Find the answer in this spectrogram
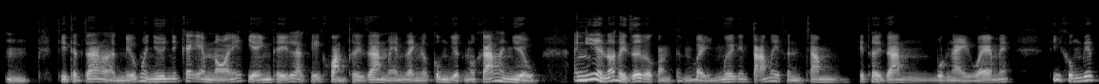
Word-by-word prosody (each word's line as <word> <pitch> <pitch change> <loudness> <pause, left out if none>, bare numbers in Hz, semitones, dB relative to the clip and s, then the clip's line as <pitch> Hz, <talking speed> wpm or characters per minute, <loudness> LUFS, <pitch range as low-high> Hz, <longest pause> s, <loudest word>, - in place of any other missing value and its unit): Ừm. 90 -5 -4 0.3
Thì - - 0
thật - - -3
ra 130 +1 +4
là 100 -7 -1
nếu 90 +3 -1
mà 165 - -2
như 130 0 +2
những 130 +1 -2
cách 155 0 -1
em 115 -3 -1
nói 105 +8 -1
thì - - +2
anh 110 +2 +2
thấy 105 -2 +1
là 140 - 0
cái 105 - -5
khoảng 95 -6 +1
thời 95 -2 -2
gian 115 +3 +3
mà 95 - -3
em 100 +3 -4
dành 105 -4 -1
cho 95 - -4
công 115 0 -1
việc 110 - -1
nó 110 - -3
khá 120 +2 +6
là 170 - 0
nhiều, 110 - +1 0.3
anh 185 +1 +1
nghĩ 230 +4 +5
là - - +7
nó - - +4
phải - - +3
rơi - - +6
vào - - +2
khoảng 90 -1 -6
tầm 95 - -7
70%-80% 115 - -2
cái 115 - -5
thời - - +2
gian 105 -3 0
1 100 - -2
ngày 95 -3 -1
của 90 - -2
em 105 +2 +2
ấy. 120 - -4 0.5
Thì 220 - -1
không 150 -6 -2
biết 190 +2 0
115 Hz, 280 wpm, -24 LUFS, 100-130 Hz, 0.5 s, là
